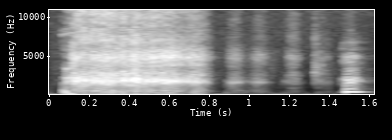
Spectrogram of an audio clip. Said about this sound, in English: Sorry, I got to backtrack real quick. I literally yawned. You did literally yawn.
